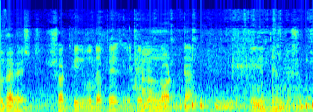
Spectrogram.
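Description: Budapest racer pigeons coo in repeated soft, throaty bursts close by, with people talking over the calls.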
